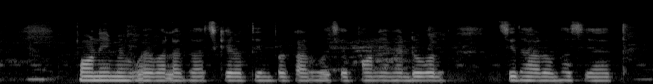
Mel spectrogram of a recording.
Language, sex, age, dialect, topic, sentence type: Maithili, female, 31-35, Angika, agriculture, statement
